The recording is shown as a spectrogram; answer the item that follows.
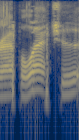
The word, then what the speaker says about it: Appalachia: Ultracite is an incredibly rare mineral and metal that can be found throughout different places in Appalachia, or Appalachia as some people pronounce it.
